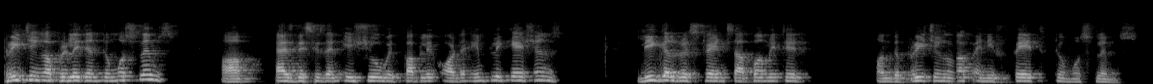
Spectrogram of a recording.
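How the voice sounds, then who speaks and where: A man's voice: fairly high pitch, fairly even intonation, normal speed, a little mellow, lo-fi sound. A man whose first language is Urdu, lecturing on law in an explanatory way with examples and frequent fillers. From Malaysia. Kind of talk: academic lecture.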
